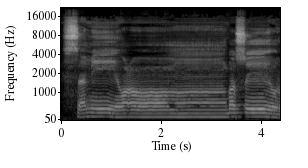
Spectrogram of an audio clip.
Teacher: دو پیش کی تنوین کو میم سے بدل کر گنہ اخفا کے ساتھ پڑھیں گے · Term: اقلاب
